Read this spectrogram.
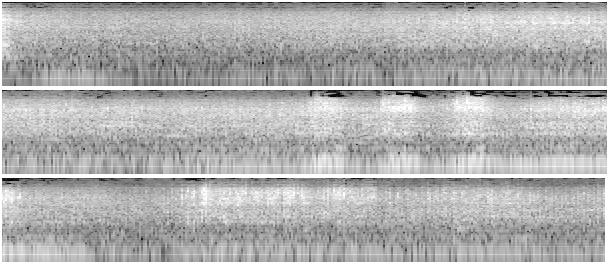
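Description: An engine revs hard as a vehicle churns through deep mud.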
